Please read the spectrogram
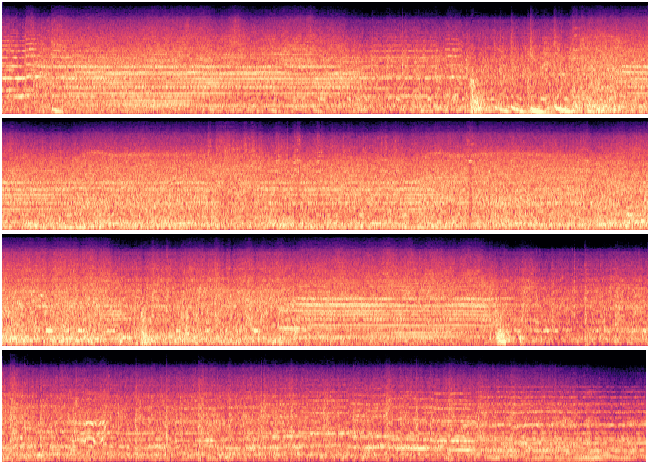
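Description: A train running past with a steady rumble and clatter. Its multi-tone horn sounds three long blasts: one just after the start, one from about eight to thirteen seconds in, and one about twenty seconds in.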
